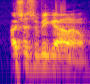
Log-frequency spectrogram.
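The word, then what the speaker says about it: Viganò: and the arch uh I keep I keep butchering his name because I'm saying Vigano but it's tell me again the pronunciation Vigano.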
